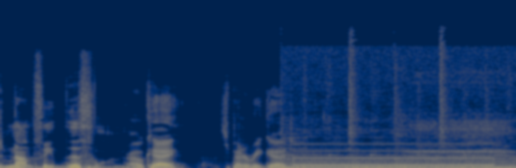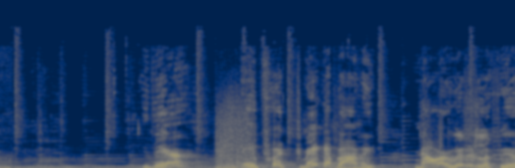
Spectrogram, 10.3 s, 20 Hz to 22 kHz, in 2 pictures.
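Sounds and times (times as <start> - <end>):
speech: 0.0 - 3.6, 6.6 - 10.2
electronic telephone tone ringing for a phone call: 2.8 - 5.2.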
